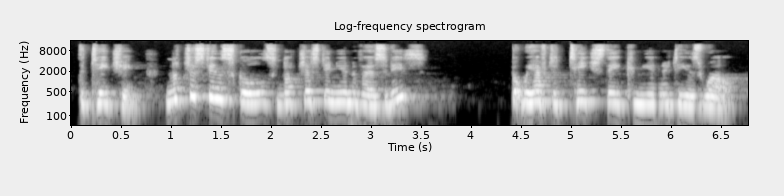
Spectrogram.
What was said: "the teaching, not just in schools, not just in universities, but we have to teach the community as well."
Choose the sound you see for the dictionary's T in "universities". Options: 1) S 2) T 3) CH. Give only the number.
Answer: 2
